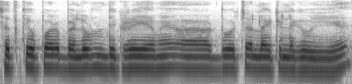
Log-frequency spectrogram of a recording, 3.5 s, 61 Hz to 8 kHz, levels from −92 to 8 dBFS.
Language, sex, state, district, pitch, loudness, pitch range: Hindi, male, Uttar Pradesh, Varanasi, 155 Hz, -15 LUFS, 150-160 Hz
